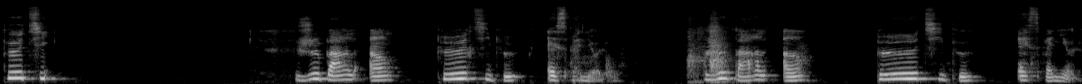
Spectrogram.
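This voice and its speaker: Slow, breathy woman teaching French. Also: medium pitch, mellow. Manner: slow and deliberate, repeats each word and example for learners; greets viewers in the chat by name. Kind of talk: live online vocabulary lesson.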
